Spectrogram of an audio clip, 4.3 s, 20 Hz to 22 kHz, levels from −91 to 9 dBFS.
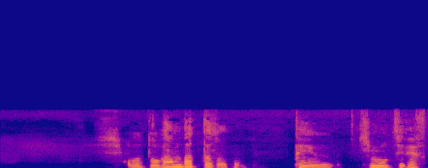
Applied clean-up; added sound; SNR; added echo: neural mask model Resemble Enhance denoiser.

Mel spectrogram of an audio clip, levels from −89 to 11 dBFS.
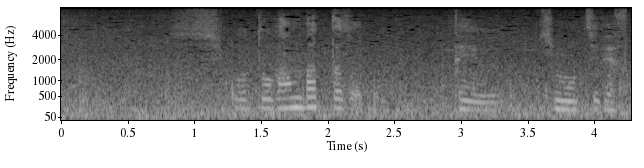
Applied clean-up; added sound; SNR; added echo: none; none; none; none.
